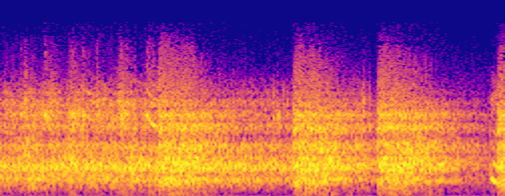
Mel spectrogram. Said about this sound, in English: keep shooting.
